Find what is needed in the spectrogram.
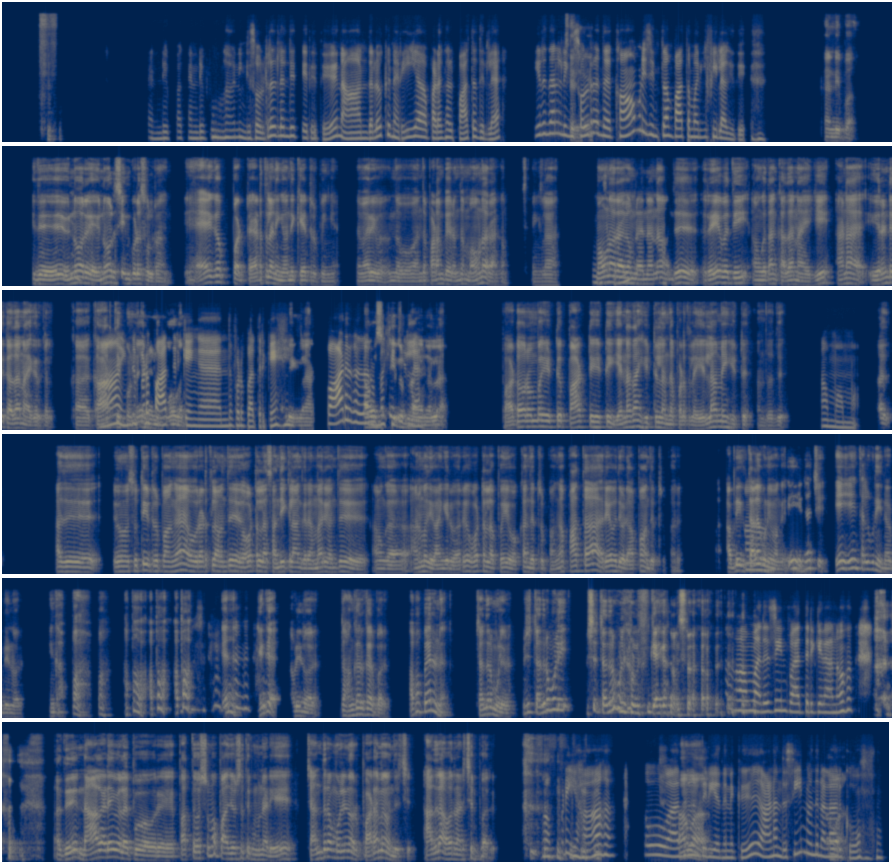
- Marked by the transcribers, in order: chuckle; laughing while speaking: "இருந்தாலும் நீங்க சொல்ற அந்த காமெடி சீன்ஸ்லாம் பார்த்த மாரியே பீல் ஆகுது"; laughing while speaking: "ஆ இந்த படம் பார்த்திருக்கேங்க. இந்த படம் பார்த்திருக்கேன்"; put-on voice: "ஏய் என்னாச்சு ஏன் ஏன் தலை குனிற"; laugh; put-on voice: "அப்பாவா, அப்பா, அப்பா ஏன் எங்க"; put-on voice: "அப்பா பேர் என்ன?"; laugh; laughing while speaking: "அந்த சீன் பார்த்திருக்கேன் நானும்"; put-on voice: "மிஸ்டர் சந்திரமௌலி, மிஸ்டர் சந்திரமௌலினு"; laughing while speaking: "அப்டினு கேட்க ஆரம்பிச்சுடுவாரு"; tapping; laughing while speaking: "ஆமா"; laughing while speaking: "ஆனா, அந்த சீன் வந்து நல்லா இருக்கும்"
- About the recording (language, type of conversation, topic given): Tamil, podcast, பழைய சினிமா நாயகர்களின் பாணியை உங்களின் கதாப்பாத்திரத்தில் இணைத்த அனுபவத்தைப் பற்றி சொல்ல முடியுமா?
